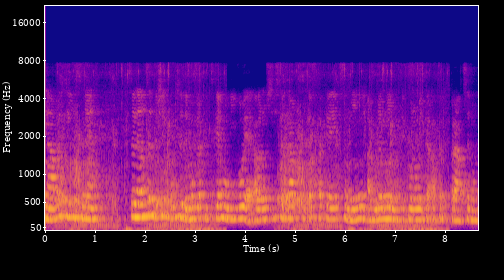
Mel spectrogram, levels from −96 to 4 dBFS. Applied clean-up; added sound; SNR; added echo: none; Dog; 12 dB; reverberation time 0.9 s.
